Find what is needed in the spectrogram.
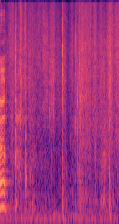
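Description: Soft nylon rustling of a Peak Design camera bag being handled as bungee cords are tucked into one of its pockets, with a couple of light clicks a little after a second in.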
